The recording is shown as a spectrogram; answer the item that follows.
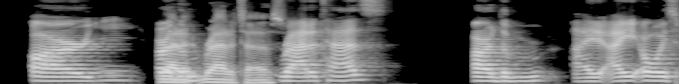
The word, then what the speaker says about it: Rattata: Actually, Weedles, Pidgeys, and Rattanas are Rattatas are the I always pronounce it wrong.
